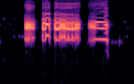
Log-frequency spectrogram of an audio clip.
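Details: Loud, clear rooster crow in four bursts: three short harsh syllables, then a longer drawn-out final note, ending in silence.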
